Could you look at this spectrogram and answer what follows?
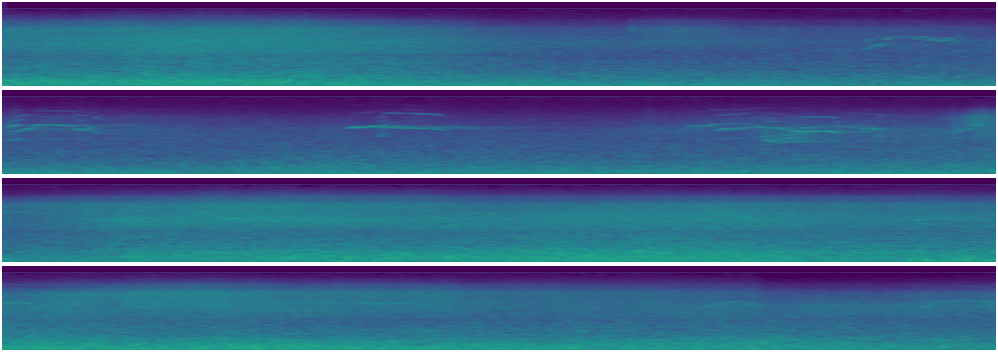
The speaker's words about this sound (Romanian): Sunetul valurilor oceanului este un sunet natural pe care mulți îl socotesc plăcut și relaxant. Este sunetul unei energii a naturii, o energie a naturii întotdeauna prezentă când valurile oceanului întâlnesc țărmul,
